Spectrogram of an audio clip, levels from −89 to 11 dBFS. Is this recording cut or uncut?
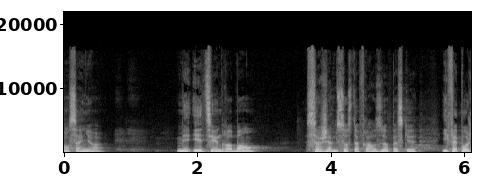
uncut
